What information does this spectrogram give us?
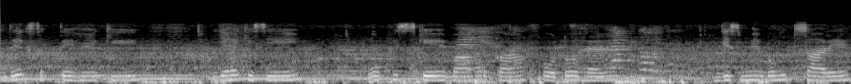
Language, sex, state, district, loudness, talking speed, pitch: Hindi, female, Haryana, Rohtak, -15 LUFS, 105 wpm, 190 Hz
